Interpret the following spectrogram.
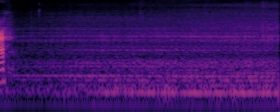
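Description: A steady low engine hum with faint steady tones above it, like a motor running at idle, growing a little louder over the first two seconds and then holding.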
